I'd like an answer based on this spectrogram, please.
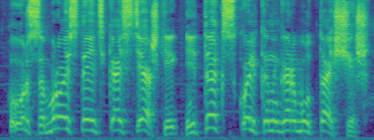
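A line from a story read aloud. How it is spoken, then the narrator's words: Shouting teenage boy. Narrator (Russian): кричал на нее парень лет 16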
